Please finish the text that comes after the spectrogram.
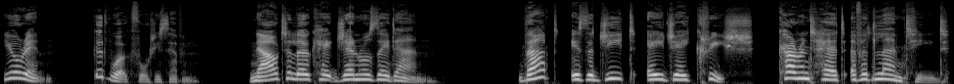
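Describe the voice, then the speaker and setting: An actress playing a cool, composed intelligence handler in a video game, briefing an assassin with articulate dry wit. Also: female voice, a little high, sing-song, measured pace, dry recording. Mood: cool, dryly amused. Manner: composed, dryly witty, articulate. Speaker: mission handler.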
